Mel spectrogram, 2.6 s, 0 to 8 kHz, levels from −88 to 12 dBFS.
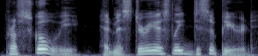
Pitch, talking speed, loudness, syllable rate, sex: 110 Hz, 95 wpm, -18 LUFS, 5.3 syllables/s, male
